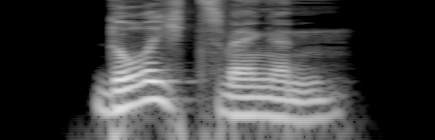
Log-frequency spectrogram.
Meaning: to squeeze through
- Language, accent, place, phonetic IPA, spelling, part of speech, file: German, Germany, Berlin, [ˈdʊʁçˌt͡svɛŋən], durchzwängen, verb, De-durchzwängen.ogg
